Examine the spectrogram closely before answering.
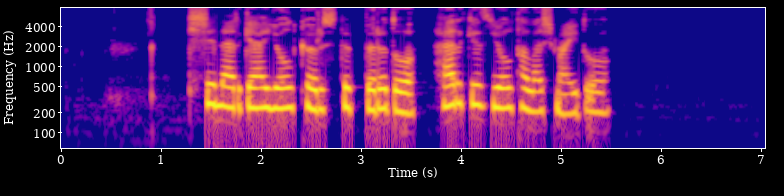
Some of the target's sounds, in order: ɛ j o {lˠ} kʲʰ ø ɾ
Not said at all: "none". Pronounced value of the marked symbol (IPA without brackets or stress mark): lˠ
